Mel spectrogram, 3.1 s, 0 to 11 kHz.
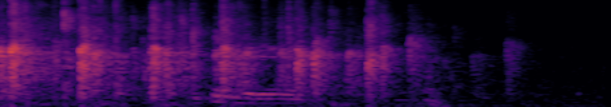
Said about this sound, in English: He is, of course, a 2018 PEN America Writing for Justice Fellow, and even though he's not in the room, let's give him a nice warm round of applause.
